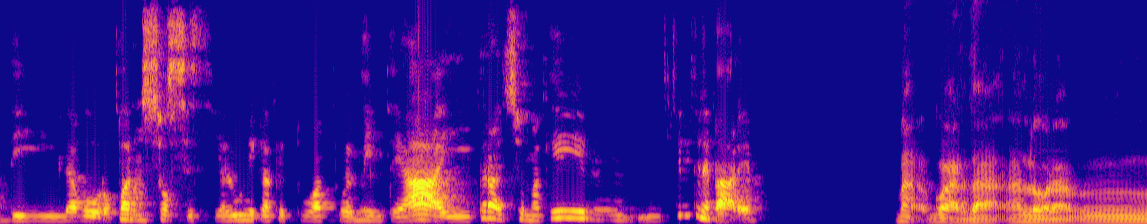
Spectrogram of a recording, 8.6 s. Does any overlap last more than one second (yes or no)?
no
